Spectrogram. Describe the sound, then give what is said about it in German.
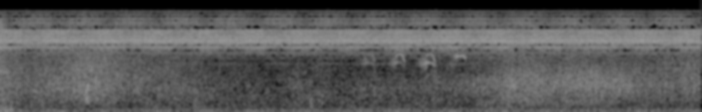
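Crickets chirp steadily in a high, continuous trill over the soft, constant rushing of the sea, heard in the evening from bed, with no voices present. “Ja, wenn nicht hier, äh, wo dann, wenn man abends im Bett liegt und außer dem Rauschen des Meeres und dem Zirpen der Grille nichts hört.”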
